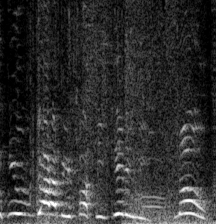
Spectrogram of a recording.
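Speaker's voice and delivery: high, loud outraged yell; furious shout. Real, not acted. Streamer yelling in disbelief at his killer. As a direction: explode at the game. Raging at game enemy.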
